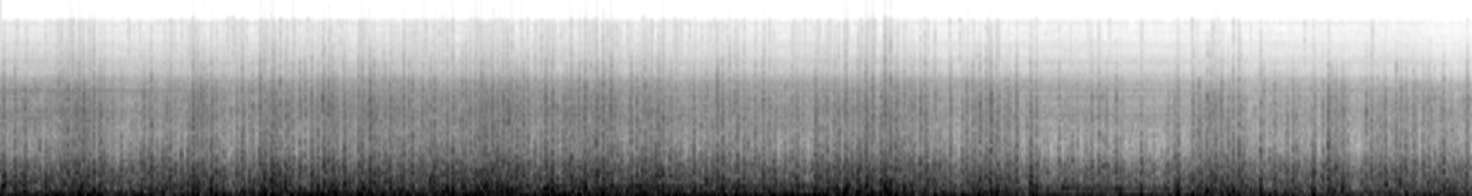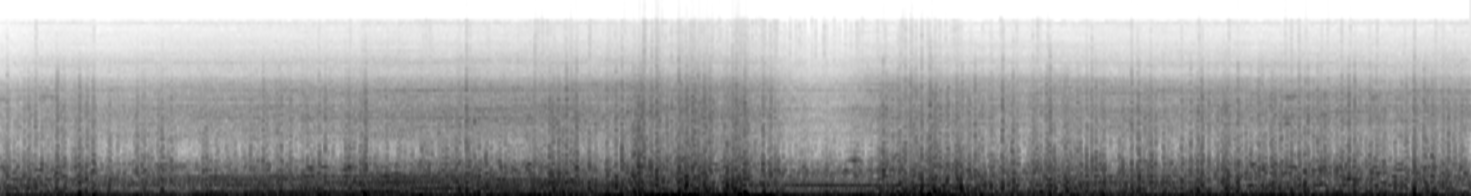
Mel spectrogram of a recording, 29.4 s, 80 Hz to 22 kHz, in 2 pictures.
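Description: BMW R1200GS boxer-twin engine running on the move, with wind rushing over the microphone. The engine note climbs several times a little past halfway, and the wind noise drops away briefly about three-quarters through.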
